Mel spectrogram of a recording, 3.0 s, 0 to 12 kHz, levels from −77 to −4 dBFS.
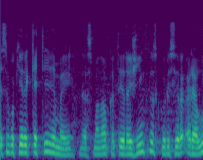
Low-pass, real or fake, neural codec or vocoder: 7.2 kHz; real; none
